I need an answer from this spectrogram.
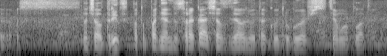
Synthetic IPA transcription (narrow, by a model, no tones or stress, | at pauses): s | nɐt͡ɕalˠət̪ɾʲit̪sɨ̥t̚ʲpɐt̪o̞mpɐdʲnʲælʲɪd̪əsəɾɐkaɕaszʲdʲe̞lˠəlʲɪvot̪ːɐkujʊd̪ɾʊɡujʊɐpɕʲɪ̥sʲɪ̥sʲtʲe̞mʊɐplˠat̪ɨ̥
